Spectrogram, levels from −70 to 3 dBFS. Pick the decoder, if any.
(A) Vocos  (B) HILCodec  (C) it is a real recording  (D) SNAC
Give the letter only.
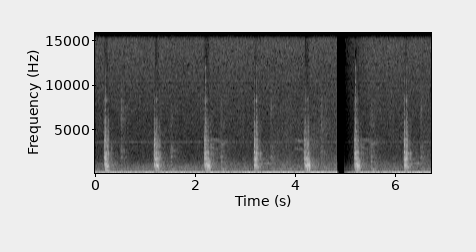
A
